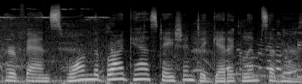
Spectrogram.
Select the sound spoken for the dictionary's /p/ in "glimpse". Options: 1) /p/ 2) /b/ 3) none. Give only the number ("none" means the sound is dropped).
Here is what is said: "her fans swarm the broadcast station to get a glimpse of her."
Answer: 1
